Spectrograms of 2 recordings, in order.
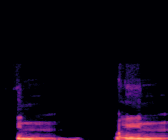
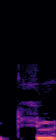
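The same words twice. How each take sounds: First: Short model কিন with heavy qaf; correct qaf. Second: কিন with a light front k; কিন as a plain k, not qaf; mistaken kaf. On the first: Shown as a demonstration. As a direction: articulate কিন from the back of the tongue. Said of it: "এখানে কফ দুইজের". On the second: Retold or imitated. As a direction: imitate the student's কিন with kaf. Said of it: "কাফ দুইজের কিন মতো শোনা গেছে".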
